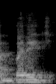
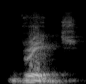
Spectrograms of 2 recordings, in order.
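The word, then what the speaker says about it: bridge: ब्रिज हमारा पुल है, इसको भी ब्रिज या ब्रिज नहीं पढ़ेंगे, बी पर जबर जेर की आवाज नहीं आनी चाहिए। ब्रिज, ब्रिज।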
